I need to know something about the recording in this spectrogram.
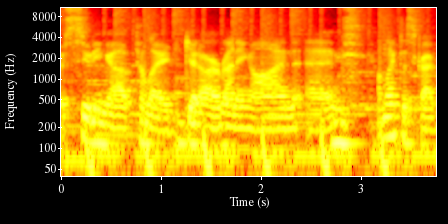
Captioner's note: laughs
